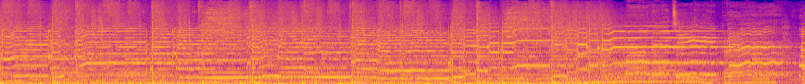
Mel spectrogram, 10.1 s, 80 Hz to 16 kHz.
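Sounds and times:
bass: 0:00.0 - 0:10.0
electric guitar solo: 0:00.0 - 0:10.0
piano: 0:00.0 - 0:10.0.

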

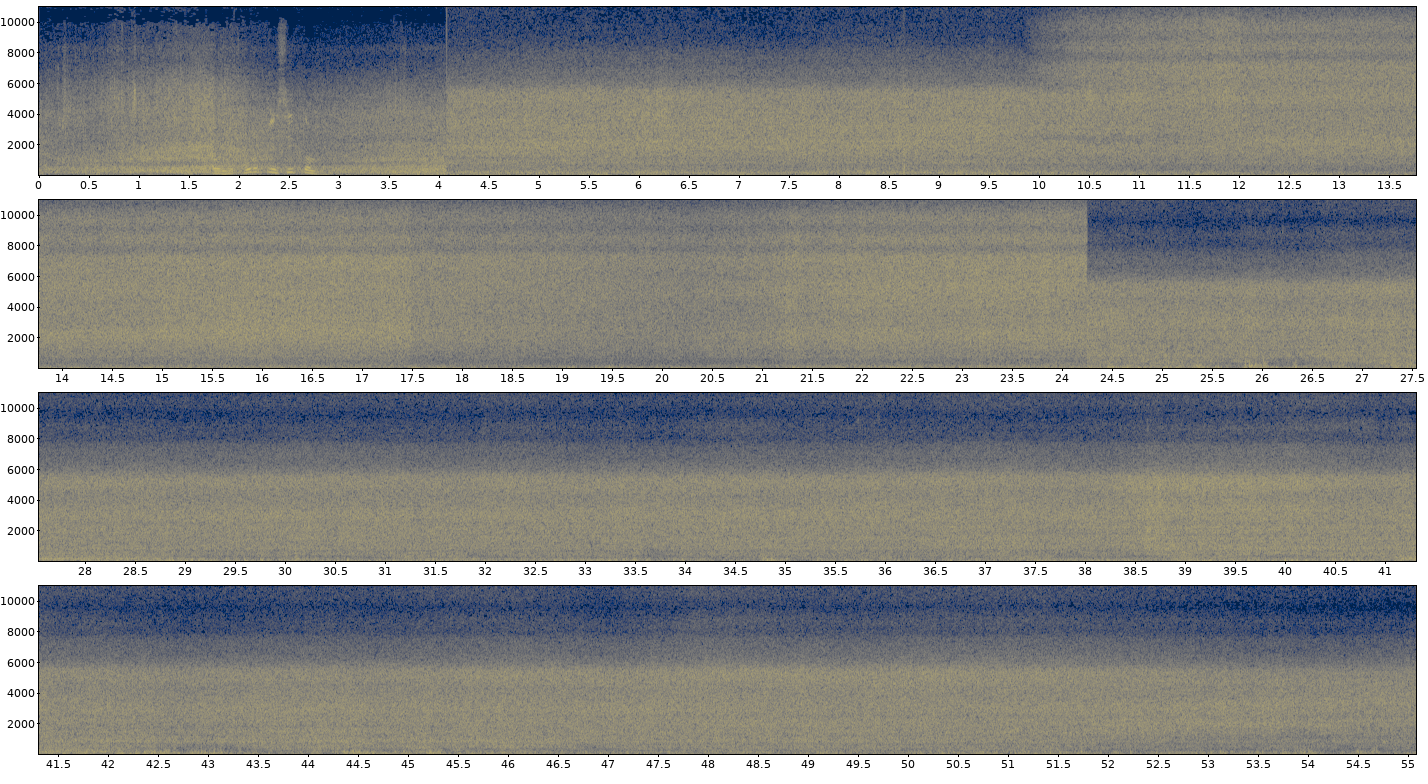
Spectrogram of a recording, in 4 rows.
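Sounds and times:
ocean surf breaking: 0:00.0 - 0:55.0
wind buffeting microphone: 0:00.0 - 0:55.0.

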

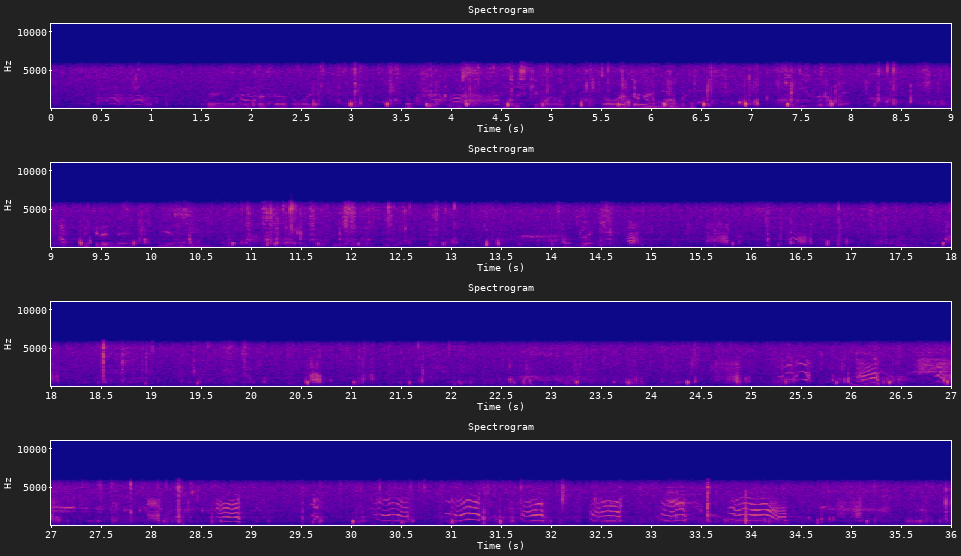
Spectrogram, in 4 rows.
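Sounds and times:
dog licking puppy: 0:00.5 - 0:36.0
puppy squeaking: 0:00.6 - 0:01.1, 0:01.8 - 0:02.3, 0:03.0 - 0:11.8, 0:14.8 - 0:15.0, 0:15.6 - 0:16.8, 0:17.9 - 0:18.2, 0:20.6 - 0:22.8, 0:23.8 - 0:29.0, 0:29.6 - 0:35.9.

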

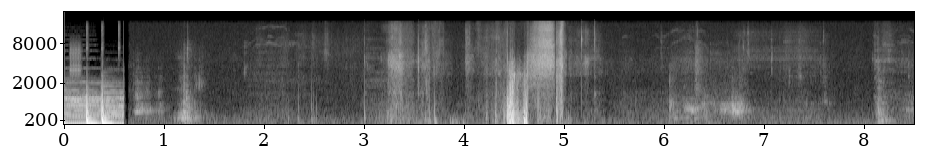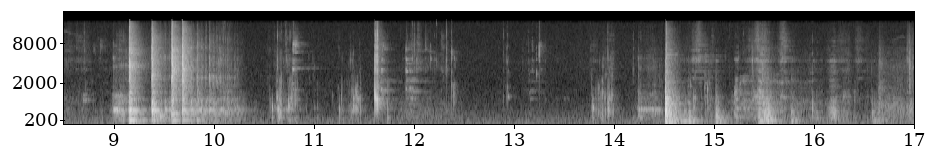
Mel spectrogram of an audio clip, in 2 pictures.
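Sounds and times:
person gulping water: 0:10.5 - 0:15.4.

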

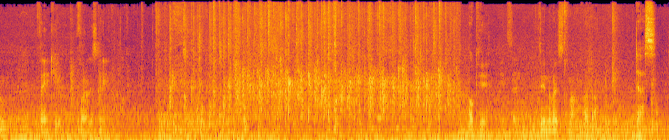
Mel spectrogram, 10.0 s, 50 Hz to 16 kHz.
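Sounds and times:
low cabin hum: 0:00.1 - 0:10.0
passengers applauding: 0:02.3 - 0:07.0.

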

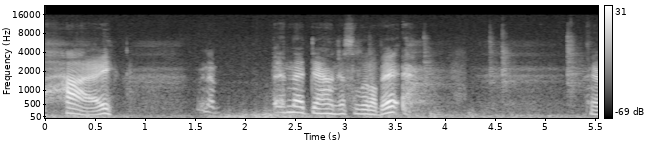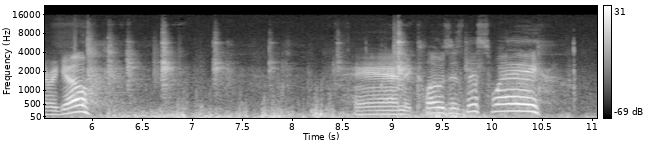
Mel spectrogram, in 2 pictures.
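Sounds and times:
wind rumble on microphone: 0:01.5 - 0:11.0
metal gate swinging on hinges: 0:02.9 - 0:10.6.

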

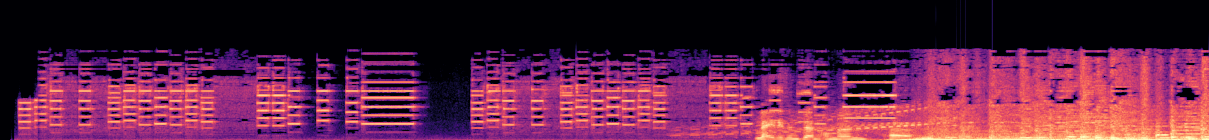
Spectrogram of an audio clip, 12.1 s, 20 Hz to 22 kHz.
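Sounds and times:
electronic beeping jingle: 0:04.8 - 0:10.6.

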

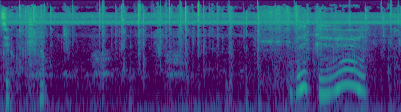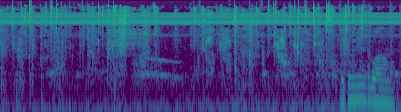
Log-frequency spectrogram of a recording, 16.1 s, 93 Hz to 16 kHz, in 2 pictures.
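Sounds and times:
crickets chirring: 0:00.0 - 0:16.0.

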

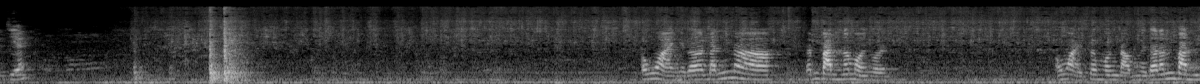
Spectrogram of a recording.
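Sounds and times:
tap running into sink: 0:01.3 - 0:03.4
dishes being washed: 0:01.3 - 0:12.0.

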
